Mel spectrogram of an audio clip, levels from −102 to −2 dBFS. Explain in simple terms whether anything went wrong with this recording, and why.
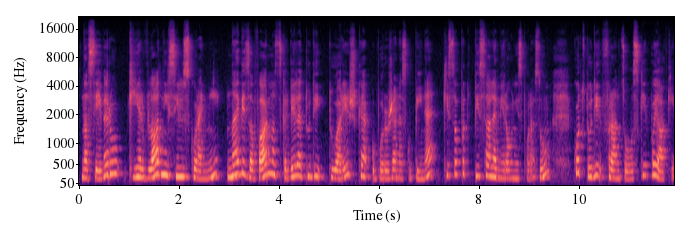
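Nothing went wrong: no dropouts, clicks, distortion or glitches can be heard anywhere in the recording.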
